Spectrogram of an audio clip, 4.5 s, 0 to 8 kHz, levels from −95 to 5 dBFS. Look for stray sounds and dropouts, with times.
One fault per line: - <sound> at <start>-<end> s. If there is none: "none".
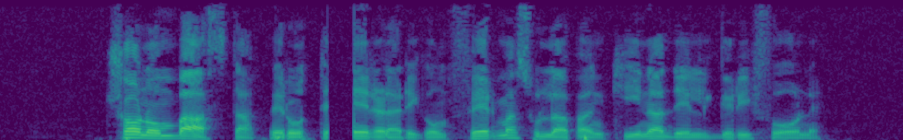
- dropout at 1.6-1.8 s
